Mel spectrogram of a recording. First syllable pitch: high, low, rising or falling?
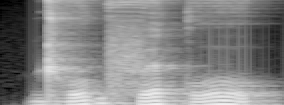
rising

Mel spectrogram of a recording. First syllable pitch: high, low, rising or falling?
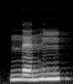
low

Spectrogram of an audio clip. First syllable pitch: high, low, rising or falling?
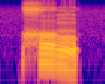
falling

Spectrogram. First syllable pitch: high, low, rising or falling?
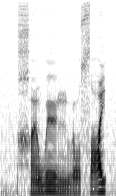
rising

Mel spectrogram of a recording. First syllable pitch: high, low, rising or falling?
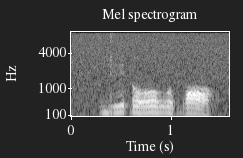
high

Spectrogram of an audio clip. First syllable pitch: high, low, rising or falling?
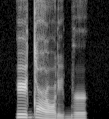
high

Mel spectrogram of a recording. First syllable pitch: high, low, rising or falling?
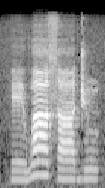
low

